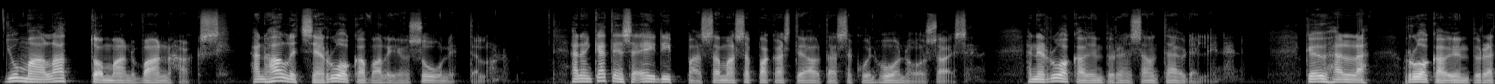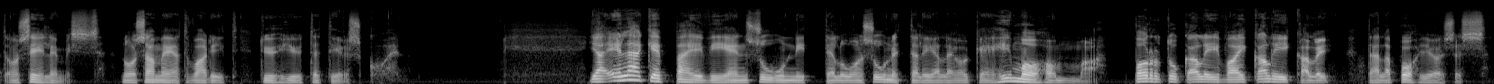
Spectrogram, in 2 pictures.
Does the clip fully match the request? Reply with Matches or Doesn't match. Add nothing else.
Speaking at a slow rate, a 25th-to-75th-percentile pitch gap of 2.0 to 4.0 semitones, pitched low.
Doesn't match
